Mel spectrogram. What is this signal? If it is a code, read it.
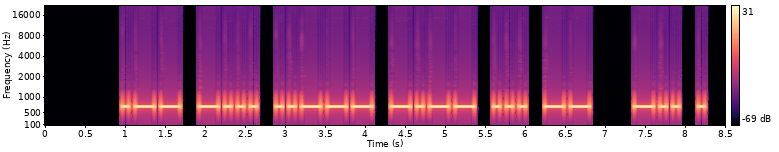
Morse code, heard as a keyed tone, about 15 wpm, 700 Hz. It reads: WB2YSM DE
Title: USA Callsign DE Callsign 15wpm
